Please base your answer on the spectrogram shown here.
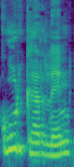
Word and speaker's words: Körkarlen: Además, la carreta fantasma o Kurkarlen, como más o menos se debe de pronunciar en aquel idioma, es una película ideal para comenzar el año.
